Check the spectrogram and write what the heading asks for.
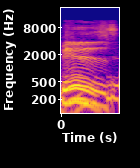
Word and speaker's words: Bhiz: There's Biz. B-H-I-Z. – Biz. Biz. Yep. Biz. Totally no a name I made up on the spot. Except it's spelled with an H. Biz.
